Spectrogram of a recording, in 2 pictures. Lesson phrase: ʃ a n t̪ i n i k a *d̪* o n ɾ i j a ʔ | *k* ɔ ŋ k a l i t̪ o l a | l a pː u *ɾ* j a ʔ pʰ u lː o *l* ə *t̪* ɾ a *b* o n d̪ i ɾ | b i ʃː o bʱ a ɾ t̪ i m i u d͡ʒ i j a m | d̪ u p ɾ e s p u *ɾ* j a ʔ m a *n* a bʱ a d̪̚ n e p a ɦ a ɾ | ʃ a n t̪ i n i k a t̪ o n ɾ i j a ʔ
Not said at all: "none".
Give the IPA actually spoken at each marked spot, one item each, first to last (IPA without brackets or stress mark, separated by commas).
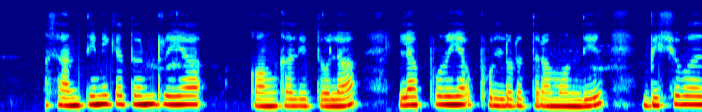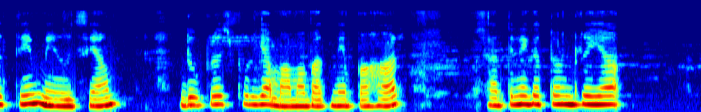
t̪, k, ɾ, ɾ, t̪, m, ɾ, m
